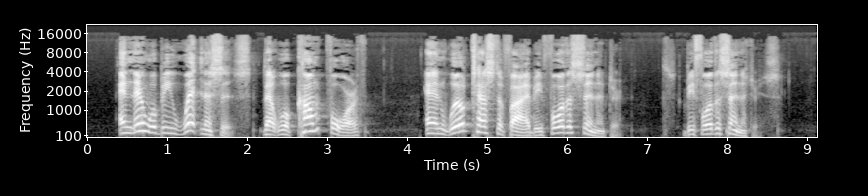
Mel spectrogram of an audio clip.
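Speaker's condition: No condition

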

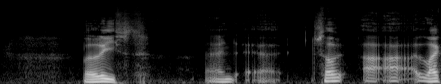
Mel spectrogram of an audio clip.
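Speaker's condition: Parkinson's disease; man aged 73

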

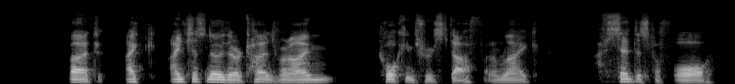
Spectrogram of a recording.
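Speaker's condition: Cleft lip and palate; speech impediment

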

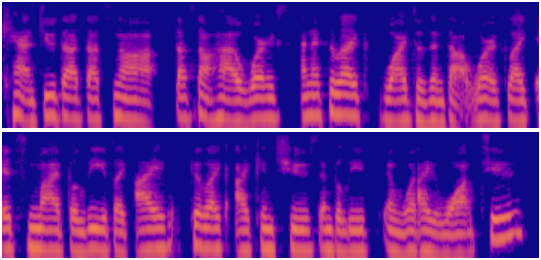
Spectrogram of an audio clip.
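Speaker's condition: No condition

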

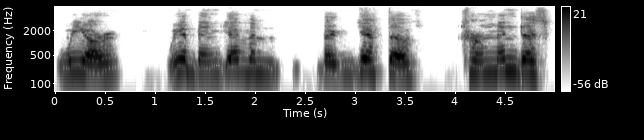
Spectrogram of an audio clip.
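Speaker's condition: Cerebral palsy; uses a wheelchair

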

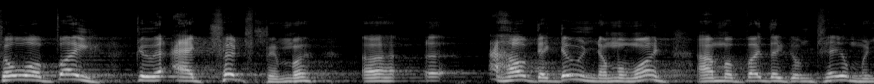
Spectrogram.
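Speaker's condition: Cerebral palsy; speech impediment

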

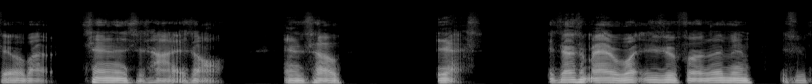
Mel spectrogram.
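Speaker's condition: Throat cancer, tumor through tongue, attached to epiglottis; inoperable

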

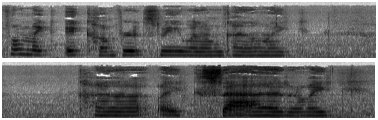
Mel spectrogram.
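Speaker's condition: Cerebral palsy; handwriting not very neat

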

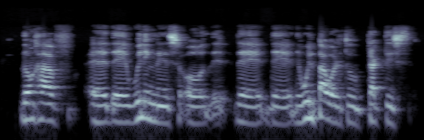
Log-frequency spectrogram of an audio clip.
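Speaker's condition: Stuttering; stuttering since age 5, chronic and lifelong, many speech and language therapists over the years; about 2 to 5 years of daily practice talking to 200 people, controlled stuttering technique; could not say own name properly until late 20s, now uses a trained speaking style; repeated words, prolonged sounds

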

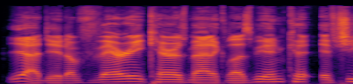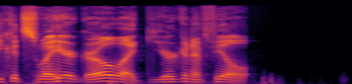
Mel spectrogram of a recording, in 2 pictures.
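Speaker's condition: No condition

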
